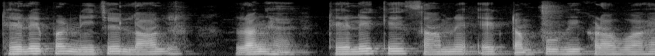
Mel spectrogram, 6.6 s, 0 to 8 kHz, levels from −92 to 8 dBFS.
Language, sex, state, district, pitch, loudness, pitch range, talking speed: Hindi, male, Chhattisgarh, Korba, 120 Hz, -21 LUFS, 115-125 Hz, 135 wpm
